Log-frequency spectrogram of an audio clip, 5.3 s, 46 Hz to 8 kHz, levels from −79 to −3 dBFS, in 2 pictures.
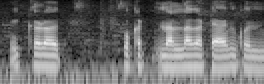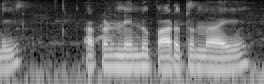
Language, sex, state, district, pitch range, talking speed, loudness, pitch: Telugu, male, Telangana, Hyderabad, 120-135 Hz, 90 wpm, -19 LUFS, 130 Hz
